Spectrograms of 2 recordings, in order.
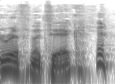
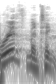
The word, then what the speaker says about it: arithmetic: Mary-Lynn, don't forget, they're reading, writing, and arithmetic. Yes. Got to say it right so that 3 R's kind of holds true. Right. So arithmetic, not arithmetic. Arithmetic. Exactly.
